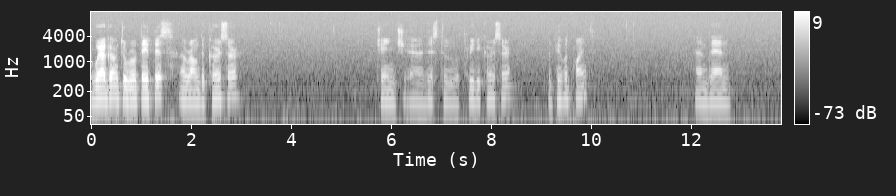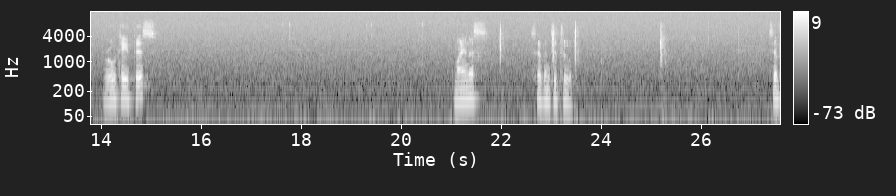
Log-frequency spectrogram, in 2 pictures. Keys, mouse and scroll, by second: 3.5-6.5 drag, 14.1 r, 17.7 click, 19.2 click, 20.3-23.3 drag, 25.2 KP_Enter.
